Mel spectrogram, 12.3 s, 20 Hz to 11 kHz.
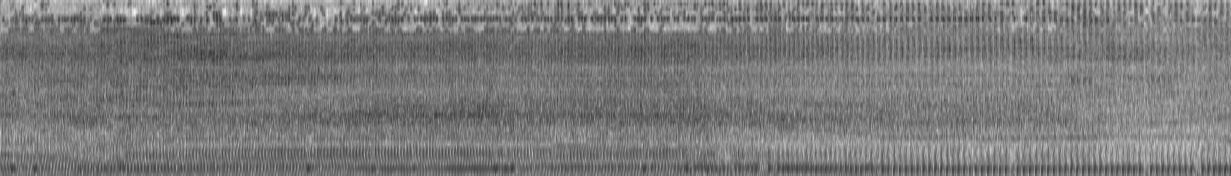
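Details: Kawasaki Bayou 220 ATV, sat about 8 years, helmet-cam test ride after fuel-line and air-filter work: single-cylinder thump pulls steadily through all gears, wind in background, no stumbles or bogging; runs fine.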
